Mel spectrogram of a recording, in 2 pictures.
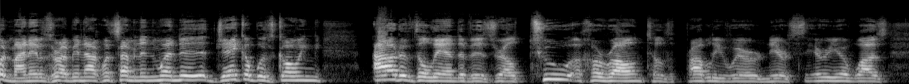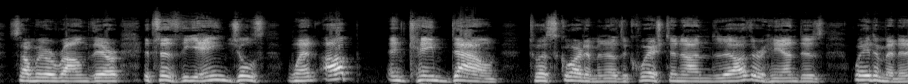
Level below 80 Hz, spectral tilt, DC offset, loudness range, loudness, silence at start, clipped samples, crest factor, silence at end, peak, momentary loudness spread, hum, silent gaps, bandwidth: -60 dBFS; -4.5 dB/octave; under 0.1%; 4 LU; -16 LUFS; 0 s; under 0.1%; 16 dB; 0 s; 0 dBFS; 11 LU; none; none; 12.5 kHz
